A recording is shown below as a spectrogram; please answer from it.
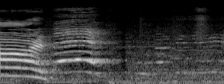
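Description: Children cheering: a long, high-pitched shout that ends about half a second in, then a second, shorter shout, after which it drops to quiet room sound.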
